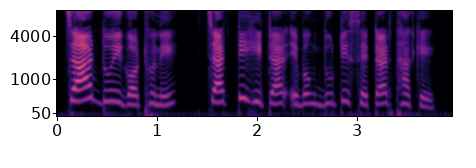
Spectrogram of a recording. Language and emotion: Bengali, neutral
